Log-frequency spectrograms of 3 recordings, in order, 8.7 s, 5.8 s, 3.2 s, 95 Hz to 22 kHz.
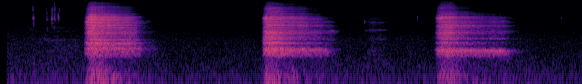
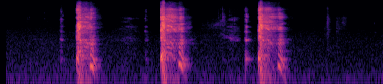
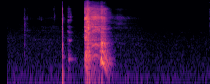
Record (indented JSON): {
  "exhalation_length": "8.7 s",
  "exhalation_amplitude": 14989,
  "exhalation_signal_mean_std_ratio": 0.41,
  "three_cough_length": "5.8 s",
  "three_cough_amplitude": 32768,
  "three_cough_signal_mean_std_ratio": 0.28,
  "cough_length": "3.2 s",
  "cough_amplitude": 32768,
  "cough_signal_mean_std_ratio": 0.25,
  "survey_phase": "alpha (2021-03-01 to 2021-08-12)",
  "age": "45-64",
  "gender": "Female",
  "wearing_mask": "No",
  "symptom_none": true,
  "smoker_status": "Never smoked",
  "respiratory_condition_asthma": false,
  "respiratory_condition_other": false,
  "recruitment_source": "REACT",
  "submission_delay": "1 day",
  "covid_test_result": "Negative",
  "covid_test_method": "RT-qPCR"
}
